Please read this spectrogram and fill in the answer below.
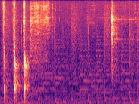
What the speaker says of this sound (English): Mince the garlic.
